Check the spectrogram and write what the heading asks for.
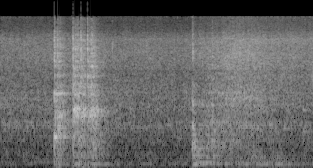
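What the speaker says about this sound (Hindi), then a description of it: "अब हम इसमें वो गोश्त डाल रहे हैं जो हमने ये गला के रखा हुआ था" Pre-cooked tender mutton is dropped into a hot karahi for mutton achari karahi, with a few sharp thuds and clatters followed by a rising, steady sizzle close by and no talk.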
